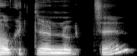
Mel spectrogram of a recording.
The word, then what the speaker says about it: Hokuto no Ken: But I'm glad because I want to try out Hokuto no Ken. Did I say it right? Yeah, Hokuto no Ken. – That's literally how they say it.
